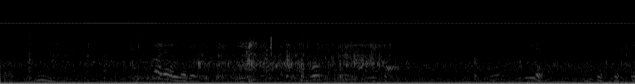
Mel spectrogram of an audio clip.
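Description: People's voices talking in the background, with a steady high-pitched whine throughout and a short spell of clicking, rustling noise about halfway through.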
